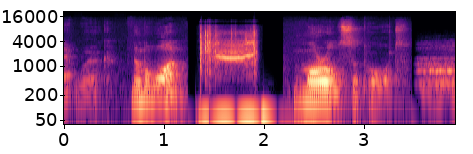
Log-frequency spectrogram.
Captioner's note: camera shutter clicks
